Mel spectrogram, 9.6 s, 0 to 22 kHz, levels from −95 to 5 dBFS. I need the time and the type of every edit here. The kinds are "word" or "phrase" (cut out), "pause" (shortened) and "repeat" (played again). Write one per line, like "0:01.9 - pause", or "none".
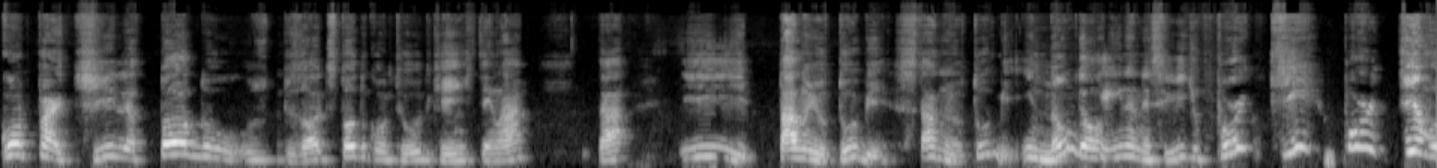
0:01.9 - phrase
0:05.1 - pause
0:07.3 - word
